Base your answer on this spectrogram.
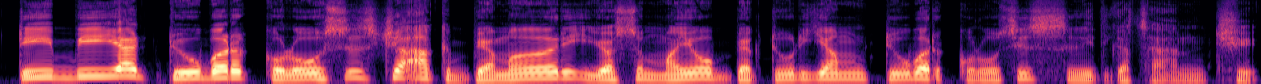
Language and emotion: Kashmiri, neutral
